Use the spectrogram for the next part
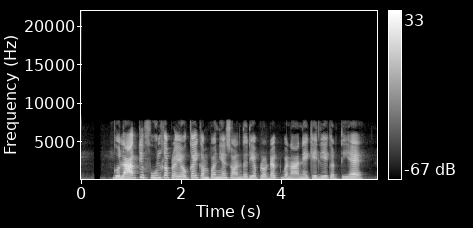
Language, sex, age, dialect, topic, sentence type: Hindi, female, 18-24, Hindustani Malvi Khadi Boli, agriculture, statement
